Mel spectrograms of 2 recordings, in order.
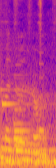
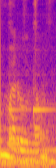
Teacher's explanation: ang pagpapalitan ng D at R ay nagaganap kapag ito ay nakapagitan sa dalawang patinig.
